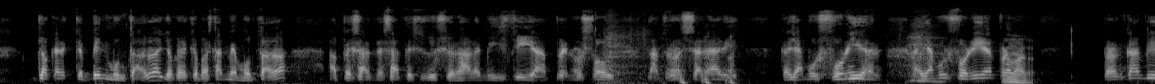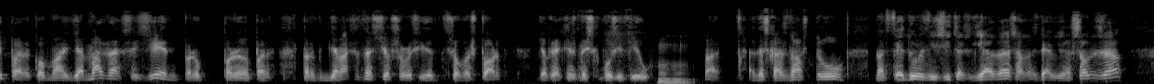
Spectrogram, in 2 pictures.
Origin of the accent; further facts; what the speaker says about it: Catalonia, Spain; Que punyeta, sóc de Cerdanya.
